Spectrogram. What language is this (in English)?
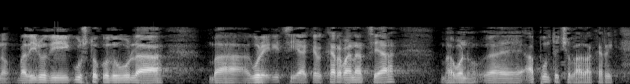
Basque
